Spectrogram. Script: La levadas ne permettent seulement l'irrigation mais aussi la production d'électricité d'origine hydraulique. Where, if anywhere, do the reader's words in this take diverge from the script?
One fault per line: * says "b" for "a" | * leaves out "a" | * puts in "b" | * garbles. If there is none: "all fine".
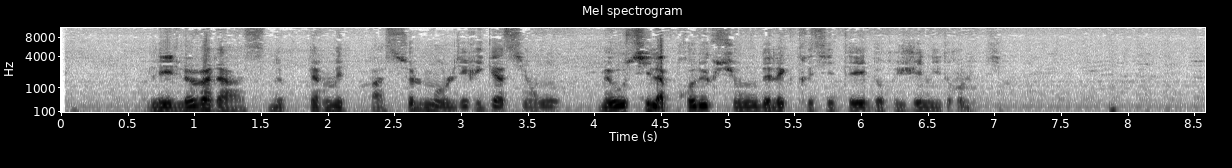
* says "Les" for "La"
* puts in "pas"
